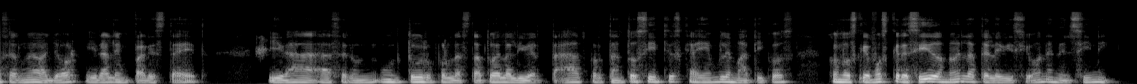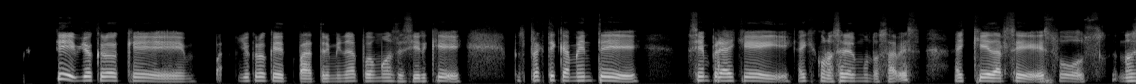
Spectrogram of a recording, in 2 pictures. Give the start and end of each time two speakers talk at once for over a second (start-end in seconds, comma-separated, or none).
none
